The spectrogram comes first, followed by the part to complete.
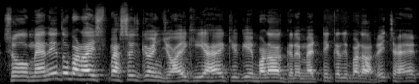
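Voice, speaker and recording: Bright, clear-voiced male pastor teaching. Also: fairly high pitch. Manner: teacherly, explaining terms step by step. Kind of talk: religious TV panel discussion.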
